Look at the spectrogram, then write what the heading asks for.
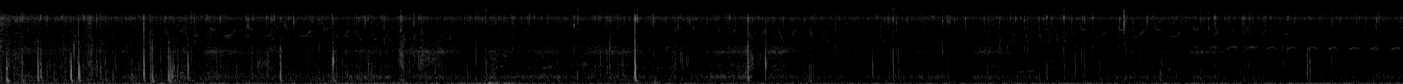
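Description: Faint wild birdsong: small birds calling, with a quick run of short repeated high notes near the end, over scattered faint ticks.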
